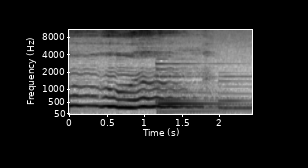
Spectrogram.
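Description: A woman singing a sustained, wavering melodic line with vibrato over held piano chords, without clear words. The chord underneath changes about a second in.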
